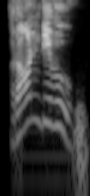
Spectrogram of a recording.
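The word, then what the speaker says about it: rendezvous: रॉन्डिवू, इसे पढ़ते हैं रॉन्डिवू। अगर मैं इसको भी हटा दूं तो रॉन्डिवू। तो असली में इसका जो प्रोनाउंसिएशन होता है रॉन डीवू, ऐसे पढ़ते हैं इसको, रॉन डीवू।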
